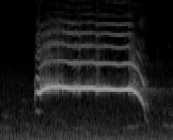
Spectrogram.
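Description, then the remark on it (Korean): One person lets out a loud, sustained high-pitched scream lasting about a second and a half, steady in pitch and fading off at the end, with no talking around it. “한 사람의 비명으로 충분했다.”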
